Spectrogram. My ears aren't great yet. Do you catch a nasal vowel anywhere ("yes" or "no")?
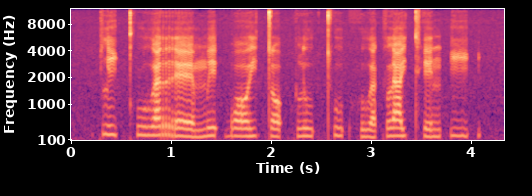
no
